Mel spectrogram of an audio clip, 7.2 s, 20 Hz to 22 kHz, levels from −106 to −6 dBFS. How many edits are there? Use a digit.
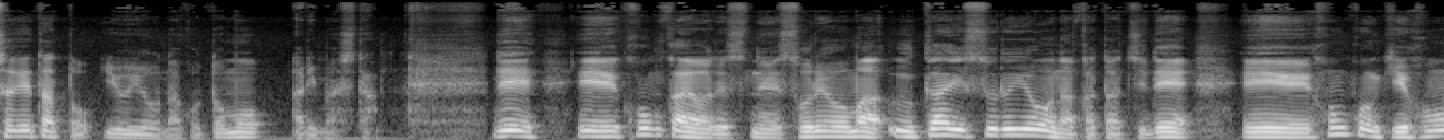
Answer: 1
